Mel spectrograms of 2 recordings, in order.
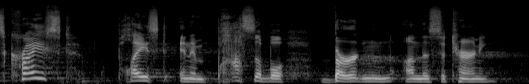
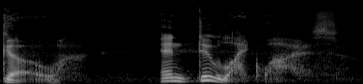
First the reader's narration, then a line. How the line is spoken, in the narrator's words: Jesus whispers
